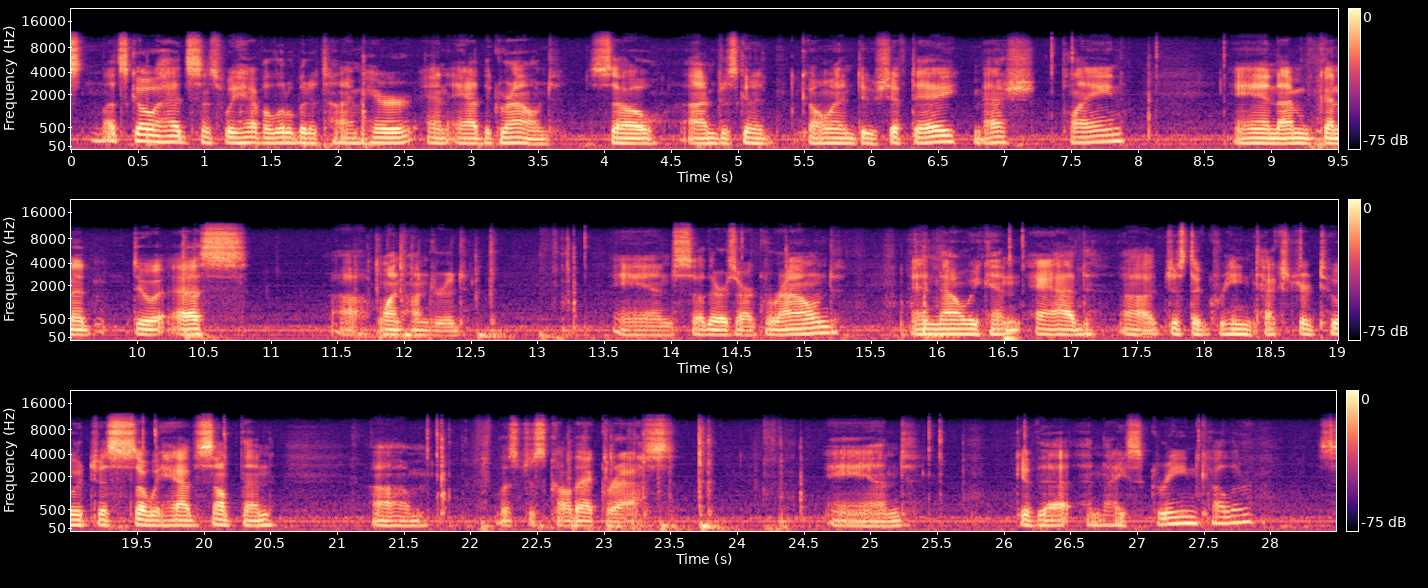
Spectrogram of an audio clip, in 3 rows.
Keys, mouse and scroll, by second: 4.9 shift+a, 8.4 middle click, 10.7 s, 13.7 middle click, 15.4 scroll down 1, 16.7 click, 19.2 click, 20.4 click, 22.2 click, 24.7-25.7 scroll down 3, 25.7 click.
